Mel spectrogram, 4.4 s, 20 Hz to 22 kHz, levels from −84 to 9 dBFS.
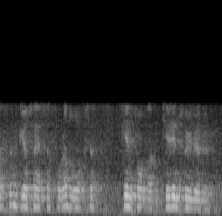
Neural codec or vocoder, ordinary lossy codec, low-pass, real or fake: codec, 16 kHz in and 24 kHz out, 1 kbps, XY-Tokenizer; none; 3.6 kHz; fake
